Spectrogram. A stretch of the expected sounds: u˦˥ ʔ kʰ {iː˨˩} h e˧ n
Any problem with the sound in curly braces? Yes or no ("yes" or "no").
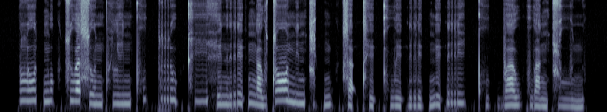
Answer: yes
